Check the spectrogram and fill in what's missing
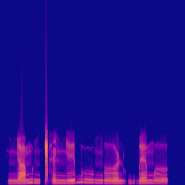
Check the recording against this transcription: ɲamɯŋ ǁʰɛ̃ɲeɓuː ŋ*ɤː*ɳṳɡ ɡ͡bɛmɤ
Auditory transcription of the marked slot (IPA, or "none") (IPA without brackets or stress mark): ɤː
